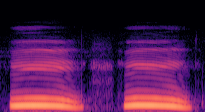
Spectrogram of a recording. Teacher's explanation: sound of the base word is n n okay so now when you sound this n you can feel the vibration in your throat right and just because you feel the vibration it is voiced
